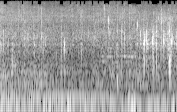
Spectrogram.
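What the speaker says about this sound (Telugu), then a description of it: "ఇప్పుడు దీంట్లో పచ్చిమిర్చి, ఆనియన్ వేసేసుకుందాం." Green chillies and onion frying in a hot pan of oil with curry leaves for spicy garlic rice, a steady close sizzle with faint crackles and stirring scrapes.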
